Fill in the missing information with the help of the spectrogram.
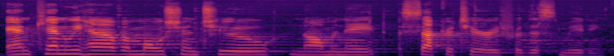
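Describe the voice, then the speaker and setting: A woman opening and running a church annual meeting at a microphone, halting with fillers and restarts. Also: medium pitch, steady tone, fairly bright tone. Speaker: meeting organizer. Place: church sanctuary. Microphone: microphone with sound trouble. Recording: long church reverb, faint noise.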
